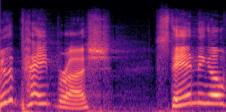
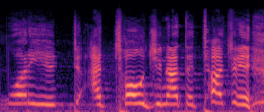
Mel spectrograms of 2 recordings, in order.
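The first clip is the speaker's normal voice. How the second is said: higher, strained mock exasperation; frustrated scolding; 6 semitones higher, 4 dB quieter than usual. Dad finding his son covered in paint, frustrated scolding. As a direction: scold the child in retold disbelief. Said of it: "I was so frustrated".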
